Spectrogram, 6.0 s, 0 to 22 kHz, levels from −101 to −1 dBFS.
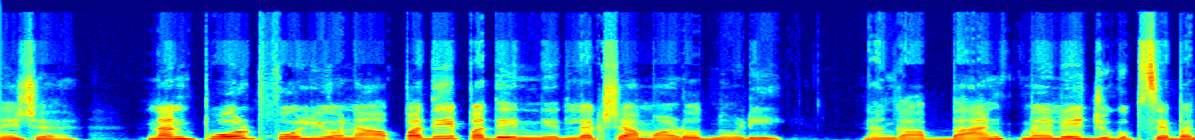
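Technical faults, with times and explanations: No technical faults are audible in the speech, and the Opus voice compression it passed through is working as intended.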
